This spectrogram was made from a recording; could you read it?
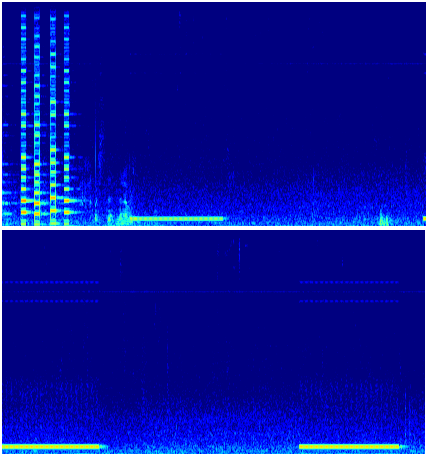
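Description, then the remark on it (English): A quick burst of telephone keypad beeps as a number is dialed late at night, then a steady electronic phone tone that sounds for about two seconds and repeats three times with long silent gaps between. “Not getting a dial tone.”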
